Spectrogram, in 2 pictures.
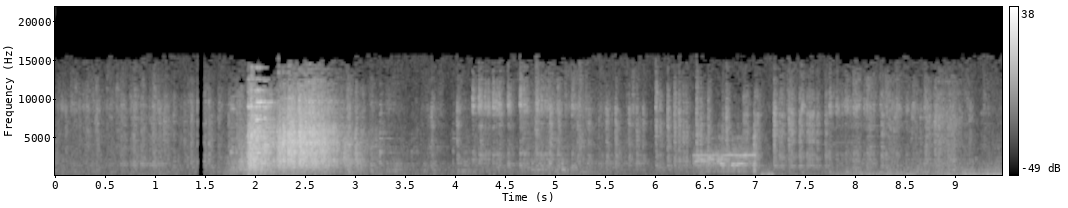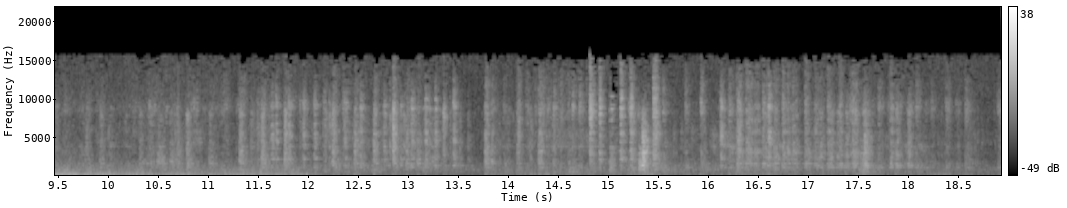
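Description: Loaded freight train of tank cars rolling slowly past, with a steady rumble and clatter of wheels on rail. A loud short rush of noise comes about two seconds in.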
